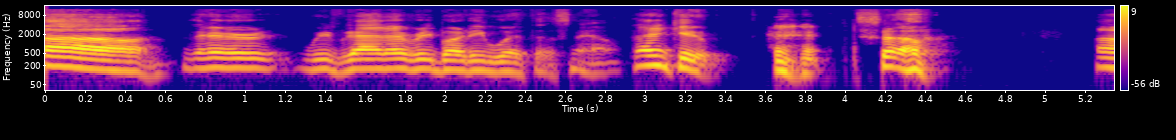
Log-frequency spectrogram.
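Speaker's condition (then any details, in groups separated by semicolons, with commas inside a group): No condition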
